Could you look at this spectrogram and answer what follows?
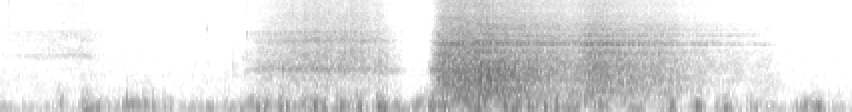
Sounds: Sigh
